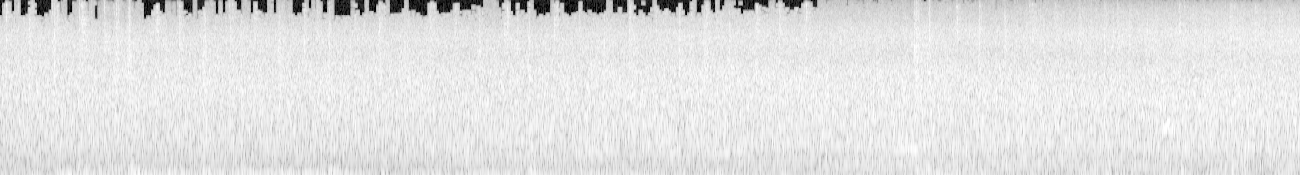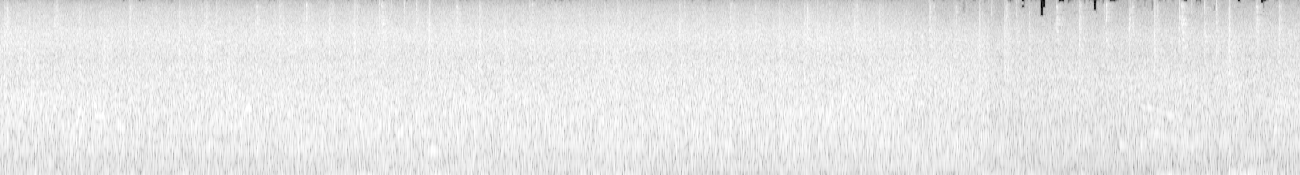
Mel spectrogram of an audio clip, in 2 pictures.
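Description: Whitewater rapids rushing: a loud, steady hiss of churning river water with no let-up.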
